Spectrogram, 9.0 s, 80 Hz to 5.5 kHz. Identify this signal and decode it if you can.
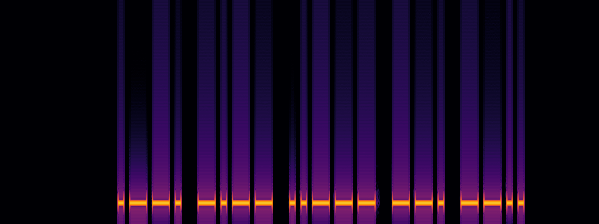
Morse code, heard as a keyed tone, about 14 wpm, 600 Hz. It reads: PY2GZ
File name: Callsigns-14wpm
